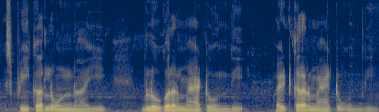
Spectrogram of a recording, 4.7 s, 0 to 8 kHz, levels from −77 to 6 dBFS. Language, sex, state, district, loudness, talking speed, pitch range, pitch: Telugu, male, Telangana, Mahabubabad, -18 LUFS, 125 wpm, 95-105 Hz, 100 Hz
